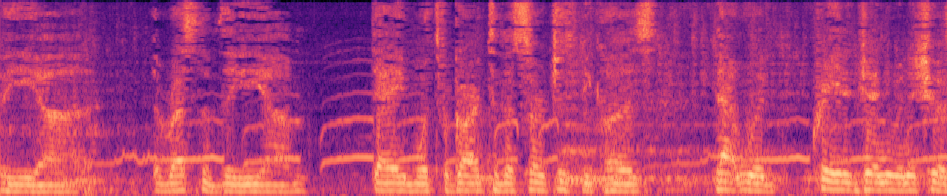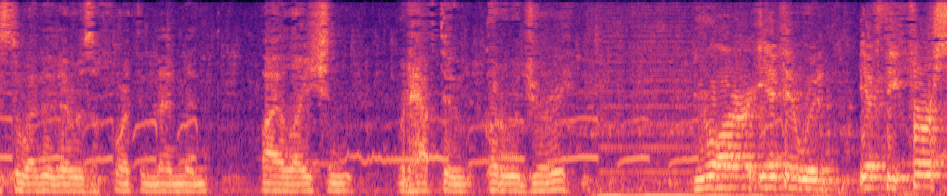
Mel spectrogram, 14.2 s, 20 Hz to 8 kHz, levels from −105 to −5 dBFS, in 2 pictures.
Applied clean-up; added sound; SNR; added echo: none; Toilet flush + Chicken, rooster; 12 dB; none.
